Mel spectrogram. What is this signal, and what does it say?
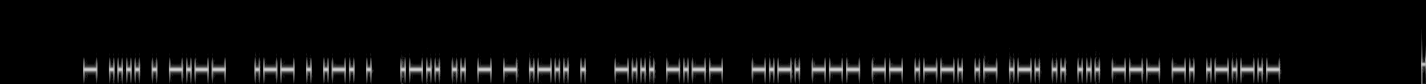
Morse code, heard as a keyed tone, about 28 wpm, 700 Hz. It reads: THEY WERE LITTLE BY COMPARISON.
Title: Sentences from Top 1600 Words 28wpm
